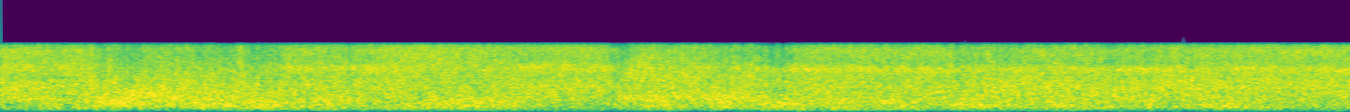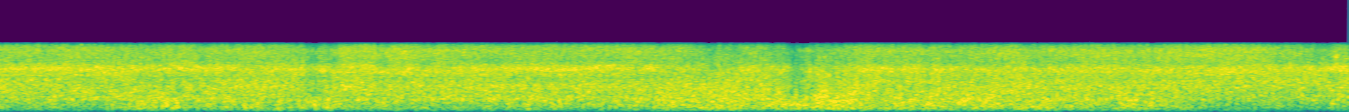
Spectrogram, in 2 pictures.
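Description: Steady rushing wind noise on a phone microphone, mixed with the scraping hiss of sliding over packed snow, while riding down a ski slope.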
